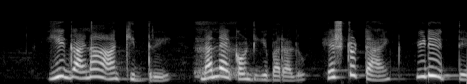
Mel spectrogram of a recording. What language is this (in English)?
Kannada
